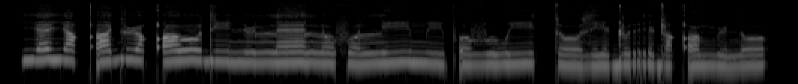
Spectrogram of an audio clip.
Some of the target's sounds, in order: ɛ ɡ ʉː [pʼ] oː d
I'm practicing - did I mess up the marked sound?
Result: yes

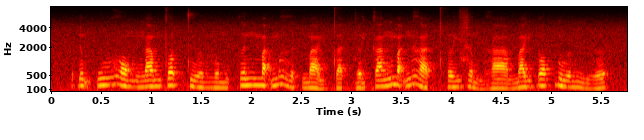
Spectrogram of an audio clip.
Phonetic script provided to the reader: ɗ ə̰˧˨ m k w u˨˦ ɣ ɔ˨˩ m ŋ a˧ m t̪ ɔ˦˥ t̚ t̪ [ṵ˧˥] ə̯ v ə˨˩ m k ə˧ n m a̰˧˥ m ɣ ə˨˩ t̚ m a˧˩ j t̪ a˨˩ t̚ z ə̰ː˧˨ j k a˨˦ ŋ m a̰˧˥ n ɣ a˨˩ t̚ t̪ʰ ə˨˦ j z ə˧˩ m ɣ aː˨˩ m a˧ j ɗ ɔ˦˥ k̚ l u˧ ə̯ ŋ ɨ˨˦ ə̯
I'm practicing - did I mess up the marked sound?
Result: yes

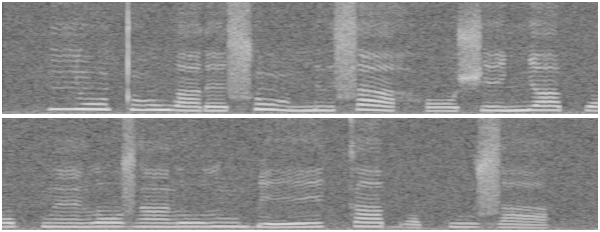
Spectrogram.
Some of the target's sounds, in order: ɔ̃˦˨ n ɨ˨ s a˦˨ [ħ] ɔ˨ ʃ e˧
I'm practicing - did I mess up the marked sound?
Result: yes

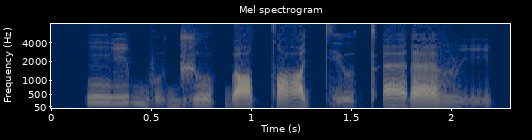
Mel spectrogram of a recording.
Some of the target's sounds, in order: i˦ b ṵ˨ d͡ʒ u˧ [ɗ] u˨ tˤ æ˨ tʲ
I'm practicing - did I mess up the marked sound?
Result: yes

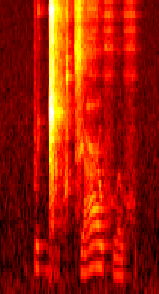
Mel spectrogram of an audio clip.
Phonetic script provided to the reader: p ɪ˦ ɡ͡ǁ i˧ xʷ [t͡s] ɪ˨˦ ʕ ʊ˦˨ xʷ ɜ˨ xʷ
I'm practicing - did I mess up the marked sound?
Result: no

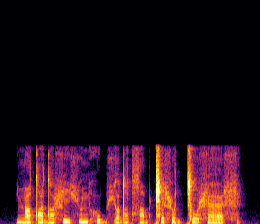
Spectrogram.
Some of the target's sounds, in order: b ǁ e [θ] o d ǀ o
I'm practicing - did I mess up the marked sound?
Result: yes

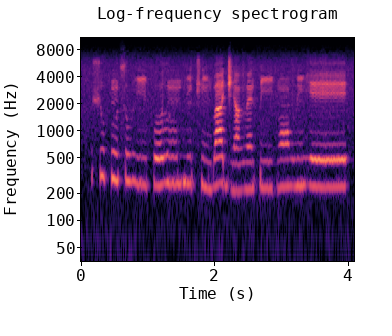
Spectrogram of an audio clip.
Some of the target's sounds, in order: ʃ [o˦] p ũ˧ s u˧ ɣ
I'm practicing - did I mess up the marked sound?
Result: yes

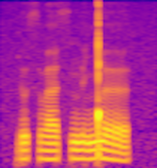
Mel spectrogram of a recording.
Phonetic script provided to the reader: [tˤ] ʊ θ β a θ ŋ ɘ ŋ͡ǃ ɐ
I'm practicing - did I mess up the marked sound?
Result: yes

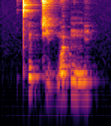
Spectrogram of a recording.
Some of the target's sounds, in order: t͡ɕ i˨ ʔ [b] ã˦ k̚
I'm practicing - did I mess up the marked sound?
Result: no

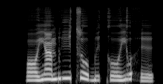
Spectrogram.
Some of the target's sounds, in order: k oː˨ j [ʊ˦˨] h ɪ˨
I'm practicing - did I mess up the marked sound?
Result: yes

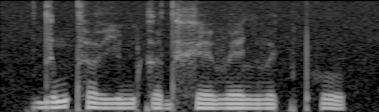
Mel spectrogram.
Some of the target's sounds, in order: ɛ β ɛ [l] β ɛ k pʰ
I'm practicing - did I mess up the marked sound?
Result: no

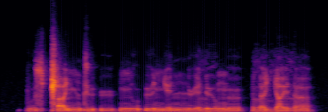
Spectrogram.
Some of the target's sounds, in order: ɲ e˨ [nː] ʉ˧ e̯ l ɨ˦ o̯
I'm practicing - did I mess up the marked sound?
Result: no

